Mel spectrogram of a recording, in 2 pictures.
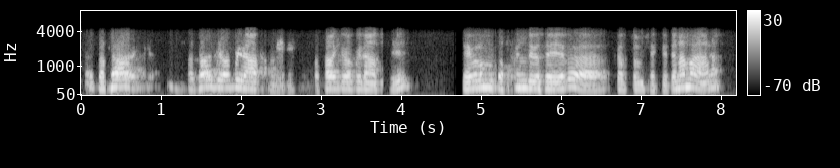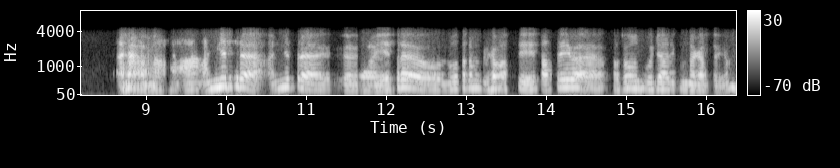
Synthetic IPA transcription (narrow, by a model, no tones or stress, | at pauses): t̪ɐt̪ʰaː | t̪ɐt̪ʰaːd͡ʒ̪ɐmɐpinaːst̪i | t̪ɐt̪ʰaːkɐʋɐpinaːst̪i | keːʋɐlɐmt̪ɐsmind̪iʋɐseːʋɐkɐp̚t̪ɐmʃɐkɾɐt̪enɐmɐ | ɐnjɐt̪ɾɐɐ̰njɐt̪ɾɐ | eːt̪ɾɐnuːt̪ɐnɐmɡɾuɦɐmɐst̪it̪ɐt̪ɾeːʋɐpɾɐt̪ʰɐʋɐmpuːd͡ʒaːd̪ʱikumnɐɡɐɾt̪ɐʋjɐm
